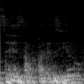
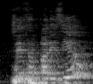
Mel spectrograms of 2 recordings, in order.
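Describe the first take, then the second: First: Said in the usual way. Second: "Se desaparecieron" shouted louder and higher; emphatic repeat. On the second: Shown as a demonstration. Preacher driving the point home to the congregation, emphatic shout. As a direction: punch "Se desaparecieron" out loud and high.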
